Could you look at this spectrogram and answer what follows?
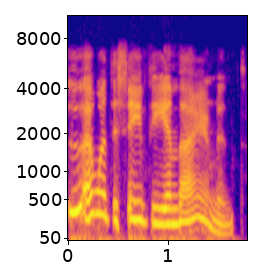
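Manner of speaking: vain starlet gush, very high, soft and cooing. Discussing Teslas as status symbols, the speaker does a mock Hollywood starlet voice. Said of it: "That was a good voice".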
